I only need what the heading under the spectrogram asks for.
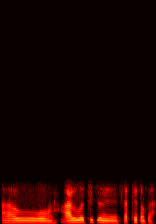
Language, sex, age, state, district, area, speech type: Odia, female, 45-60, Odisha, Angul, rural, conversation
